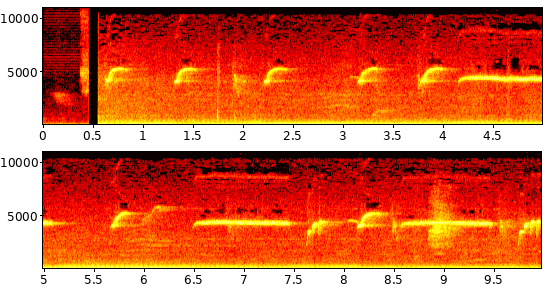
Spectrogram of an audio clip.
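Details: Canary song meant for teaching caged birds: a string of clear, high, drawn-out whistles and short upswept notes repeated in quick succession over a steady low hum, after an abrupt click at the start.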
